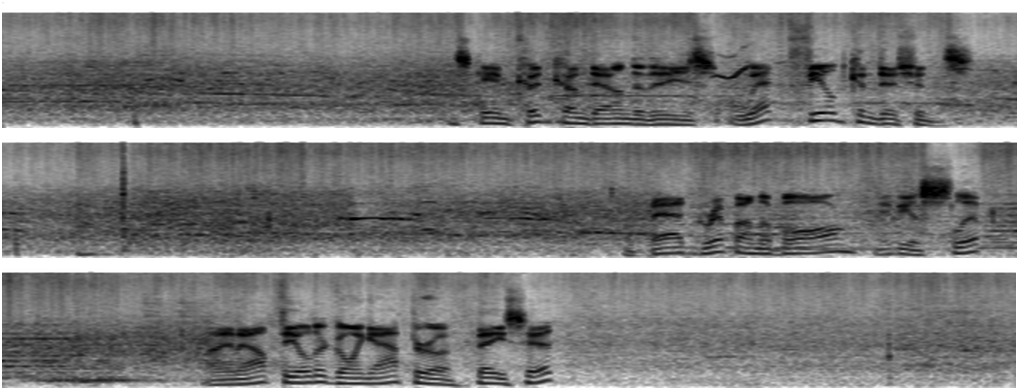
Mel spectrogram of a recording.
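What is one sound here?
A stadium crowd murmurs steadily outdoors.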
